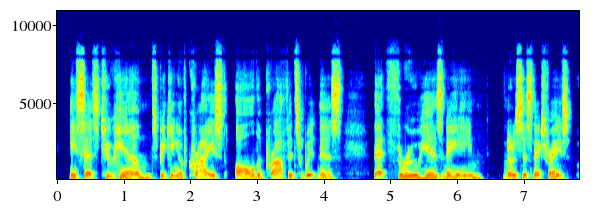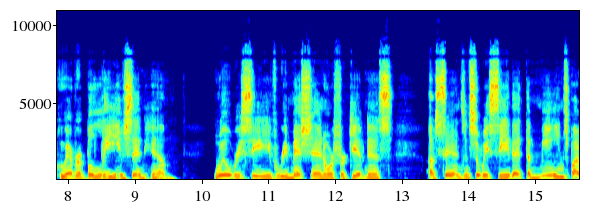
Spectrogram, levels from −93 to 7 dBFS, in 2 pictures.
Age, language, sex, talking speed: 40-59, English, male, 145 wpm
